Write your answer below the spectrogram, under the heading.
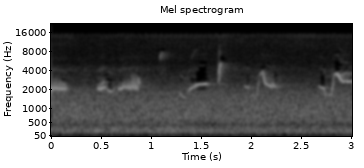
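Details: Little unidentified songbird heard during a lunch break, giving thin, high whistled phrases with rising and falling slurs at irregular intervals over constant broadband background noise.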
